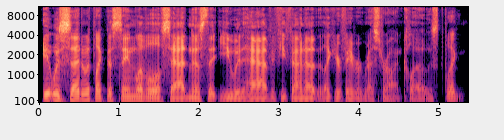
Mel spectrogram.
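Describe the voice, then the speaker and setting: A man's voice: on the low side, fast, no echo, clean studio sound. A young man hosting a podcast, telling stories in a rambling, casual way full of "like" and other fillers. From United States. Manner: rambling storyteller, filler-heavy, lots of "like". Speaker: podcast host. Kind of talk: casual chat.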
